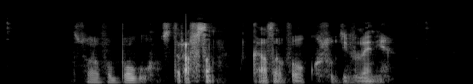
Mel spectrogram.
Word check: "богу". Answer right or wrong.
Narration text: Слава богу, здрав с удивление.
right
